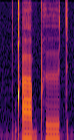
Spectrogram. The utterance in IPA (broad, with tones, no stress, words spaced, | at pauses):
ǃʼa˧bpʰɘː˧t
